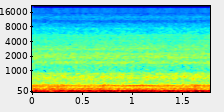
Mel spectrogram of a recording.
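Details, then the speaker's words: Buick after a no-crank no-start traced to the PCM, used PCM cloned and updated via SPS: low steady even idle with no misses, knocks or hunting; starts and runs normally. "Starts and runs, everything's up to date."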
